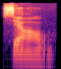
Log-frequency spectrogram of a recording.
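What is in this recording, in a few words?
"xiao4", Mandarin Chinese; Cours-de-Chinois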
